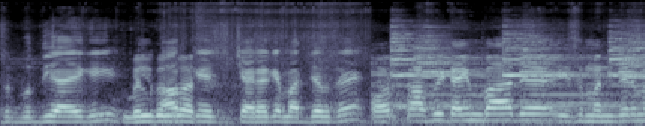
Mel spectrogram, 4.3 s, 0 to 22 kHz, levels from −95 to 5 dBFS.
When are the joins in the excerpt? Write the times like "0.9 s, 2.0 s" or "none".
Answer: 2.4 s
